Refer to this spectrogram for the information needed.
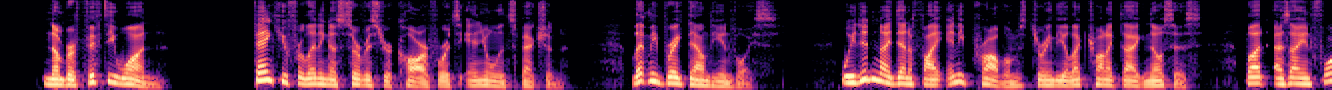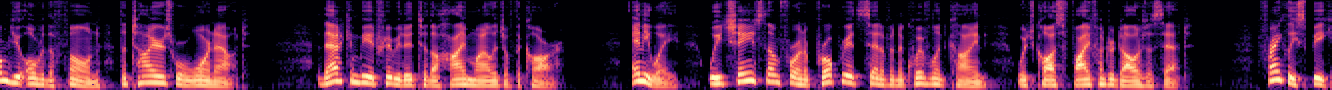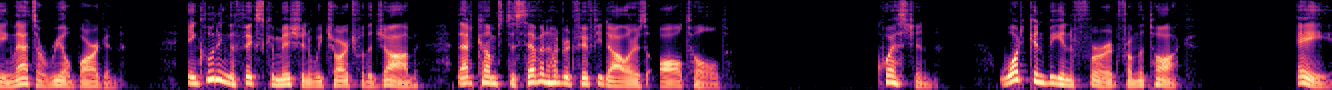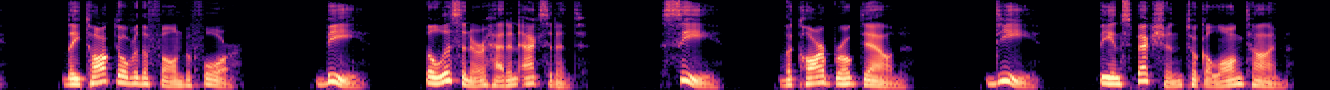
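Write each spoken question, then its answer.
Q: What can be inferred from the talk?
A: A: They talked over the phone before.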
